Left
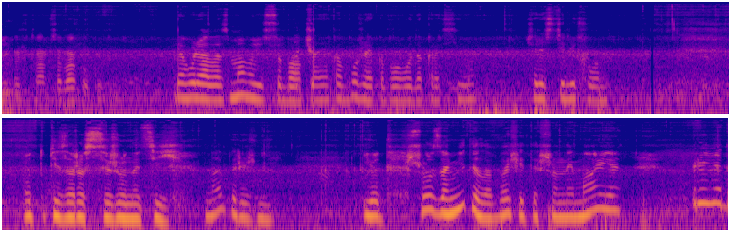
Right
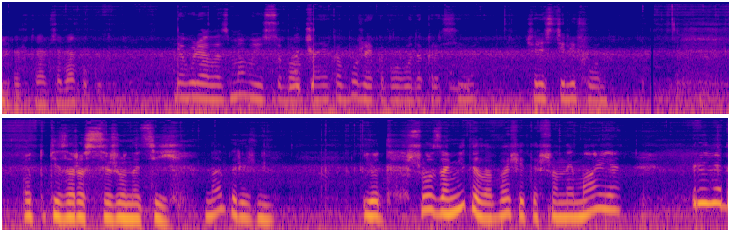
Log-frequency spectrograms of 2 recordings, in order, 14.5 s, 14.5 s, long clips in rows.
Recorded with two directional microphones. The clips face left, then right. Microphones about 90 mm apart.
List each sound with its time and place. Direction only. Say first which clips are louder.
0.3 s speech: left 2 dB; 20° left (ahead or behind)
1.7 s speech: left 4 dB; 35° left (ahead or behind)
3.2 s speech: left 1 dB; 25° left (ahead or behind)
7.5 s a woman's voice: right 5 dB; 35° right (ahead or behind)
10.8 s a woman's voice: right 7 dB; 25° right (ahead or behind)
11.5 s speech: right 4 dB; 50° right (ahead or behind)
12.8 s a woman's voice: right 5 dB; 20° right (ahead or behind)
